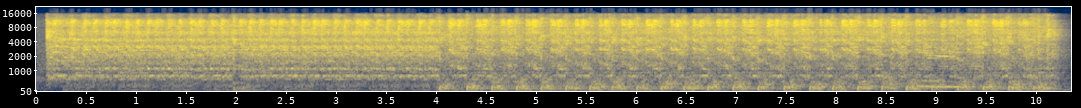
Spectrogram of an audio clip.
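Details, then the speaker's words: Barn-find 1978 Honda CB750K with a freshly rebuilt engine, first start attempt using a makeshift choke: steady rhythmic starter cranking that never catches. It is close to firing, more fuel is given, and a float bowl fuel leak is later found. "Try without choke. I'm gonna give it some more fuel. It's so close. It wants to go."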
